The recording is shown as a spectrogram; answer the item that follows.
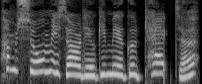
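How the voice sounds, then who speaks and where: A woman's voice: very high voice, lively intonation, normal speed, dry recording, studio quality, voice pushed up. A woman voicing a young maidservant, tearful and scheming, with pleading, sighing delivery. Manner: tearful, pleading, breathy sighs.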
